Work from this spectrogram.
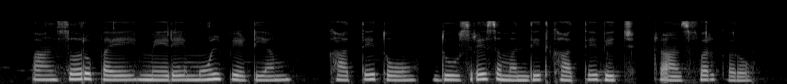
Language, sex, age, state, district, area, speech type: Punjabi, female, 30-45, Punjab, Shaheed Bhagat Singh Nagar, rural, read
